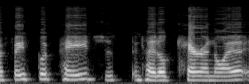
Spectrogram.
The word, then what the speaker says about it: Kara Noia: I have I've got a Facebook page just entitled Kara Noia. It's spelled like paranoia, but with a K and a space between the Kara and the Noia.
